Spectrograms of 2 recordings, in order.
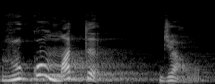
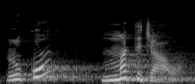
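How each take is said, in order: First: There is a pause after the second word. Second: There is a pause after the first word. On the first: The listener is told not to stay but to leave. "रुको मत के बाद है ना अल्प विराम" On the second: The listener is asked to stay and not leave. "रुको, फिर हम रुके ना, क्योंकि बीच में गैप है"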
